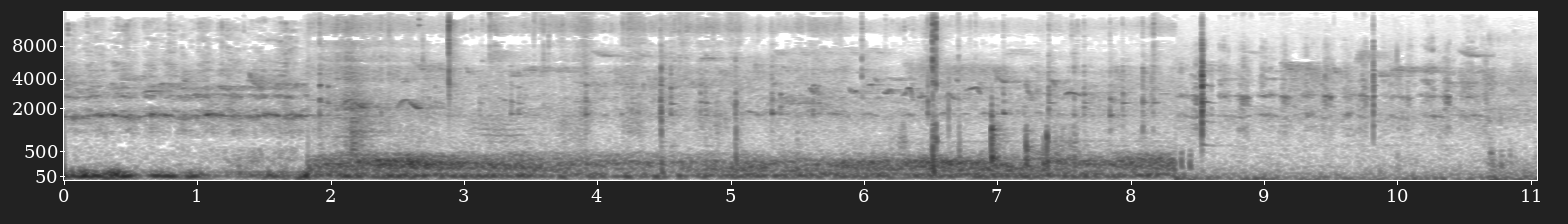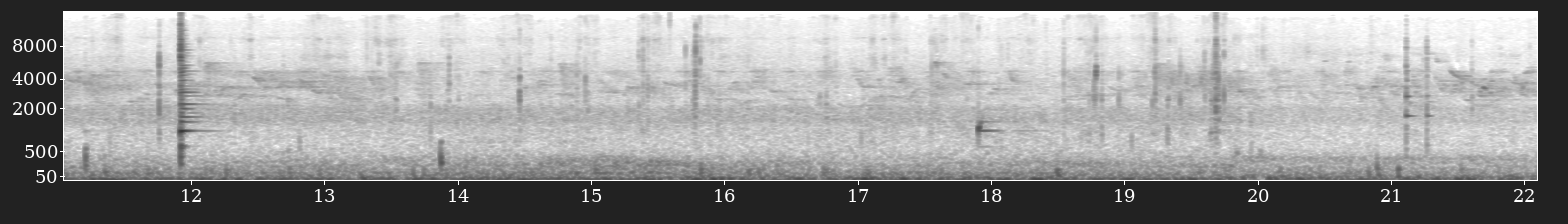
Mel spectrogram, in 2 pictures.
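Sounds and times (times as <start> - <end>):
faint birdsong: 0.0 - 22.0
low steady rumble: 1.8 - 8.4.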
